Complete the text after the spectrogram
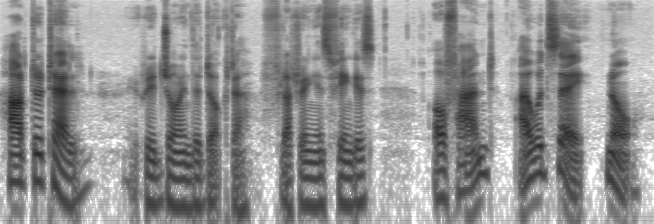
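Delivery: judge it like a German shrink; German accent. Acted. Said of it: "a German accent".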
